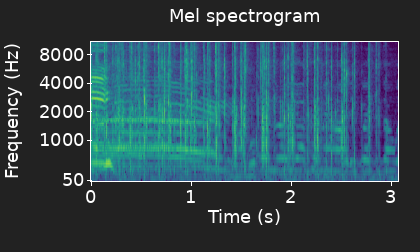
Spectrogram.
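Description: An audience claps at a reunion celebration in Raipur, a burst of quick, uneven handclaps mixed with crowd voices and a held musical tone early on.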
